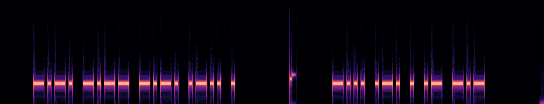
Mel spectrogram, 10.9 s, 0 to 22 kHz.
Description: Morse code, heard as a keyed tone, about 17 wpm, 700 Hz. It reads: CYCLE BREAK
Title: Sentences from Top 900 Words - New Word Drill - 17wpm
